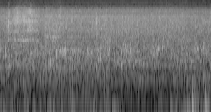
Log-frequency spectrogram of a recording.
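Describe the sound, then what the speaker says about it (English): A forest stream with rocks and leaves, water rushing and splashing steadily over stones in a continuous close, fairly loud wash with no pauses. "What a beautiful stream. With rocks and leaves"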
